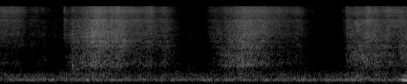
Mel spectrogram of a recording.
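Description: Dry, crunchy sun-dried shiso leaves being crumbled by hand into a plastic bowl: a crisp crackling rustle that comes in a few swells as the hands squeeze.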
